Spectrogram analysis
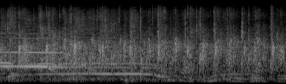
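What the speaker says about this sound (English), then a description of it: "give them a round of applause." Dense audience applause fills a graduation ceremony for a leadership academy, a steady wash of many hands clapping at once, with a voice briefly audible near the start.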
